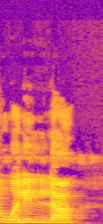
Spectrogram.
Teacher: یہاں اللہ کا نام باریک پڑھا جائے گا کیونکہ اللہ کے نام سے پہلے زیر ہے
